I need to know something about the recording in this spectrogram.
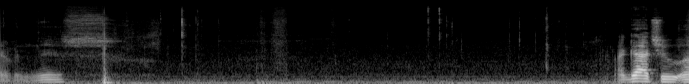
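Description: Trading cards rustle and flick softly between fingers.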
